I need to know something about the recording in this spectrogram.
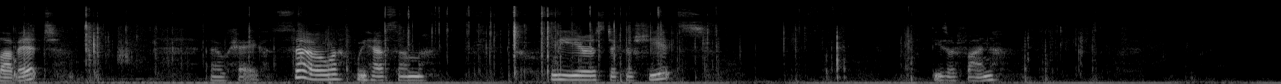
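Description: A plastic sleeve crinkles and rustles as it is handled.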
